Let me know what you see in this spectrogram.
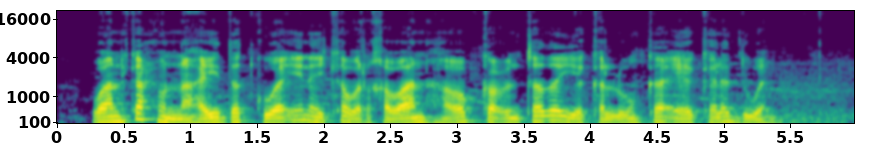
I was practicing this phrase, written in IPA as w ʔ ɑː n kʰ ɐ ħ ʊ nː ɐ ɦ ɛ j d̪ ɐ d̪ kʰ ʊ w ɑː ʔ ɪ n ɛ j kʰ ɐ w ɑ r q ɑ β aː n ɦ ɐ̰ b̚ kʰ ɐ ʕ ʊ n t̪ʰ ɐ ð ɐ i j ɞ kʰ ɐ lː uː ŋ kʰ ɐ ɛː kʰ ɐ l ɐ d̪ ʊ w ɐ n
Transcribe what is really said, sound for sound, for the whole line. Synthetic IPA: w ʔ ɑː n kʰ ɐ ħ ʊ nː ɐ ɦ ɛ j d̪ ɐ d̪ kʰ ʊ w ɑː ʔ ɪ n ɛ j kʰ ɐ w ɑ r q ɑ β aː n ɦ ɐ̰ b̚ kʰ ɐ ʕ ʊ n t̪ʰ ɐ ð ɐ i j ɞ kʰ ɐ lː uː ŋ kʰ ɐ ɛː kʰ ɐ l ɐ d̪ ʊ w ɐ n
